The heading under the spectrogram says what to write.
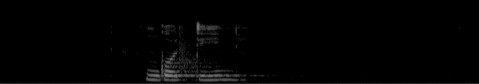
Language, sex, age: Swati, female, 26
